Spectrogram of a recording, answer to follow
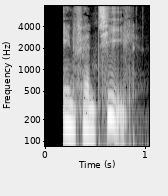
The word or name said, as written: INFANTILT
